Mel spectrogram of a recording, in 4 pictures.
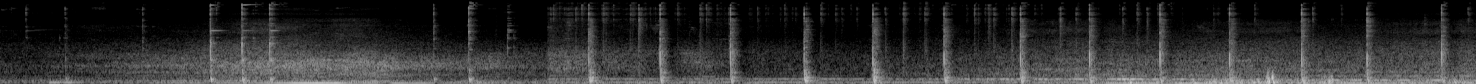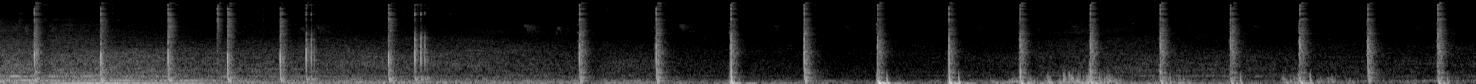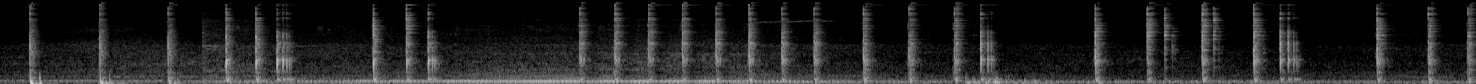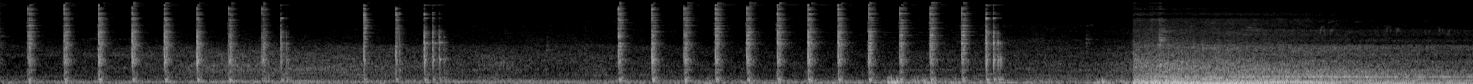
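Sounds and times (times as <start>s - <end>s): hammer striking steel on anvil: 1.4s - 3.0s, 4.3s - 19.2s, 20.5s - 34.0s, 35.3s - 39.6s, 40.4s - 42.6s, 43.2s - 47.3s, 47.9s - 48.9s, 50.4s - 54.4s.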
